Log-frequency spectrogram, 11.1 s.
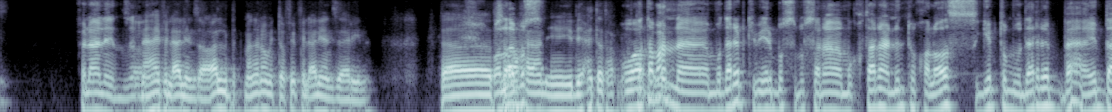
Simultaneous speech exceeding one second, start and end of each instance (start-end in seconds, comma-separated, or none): none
